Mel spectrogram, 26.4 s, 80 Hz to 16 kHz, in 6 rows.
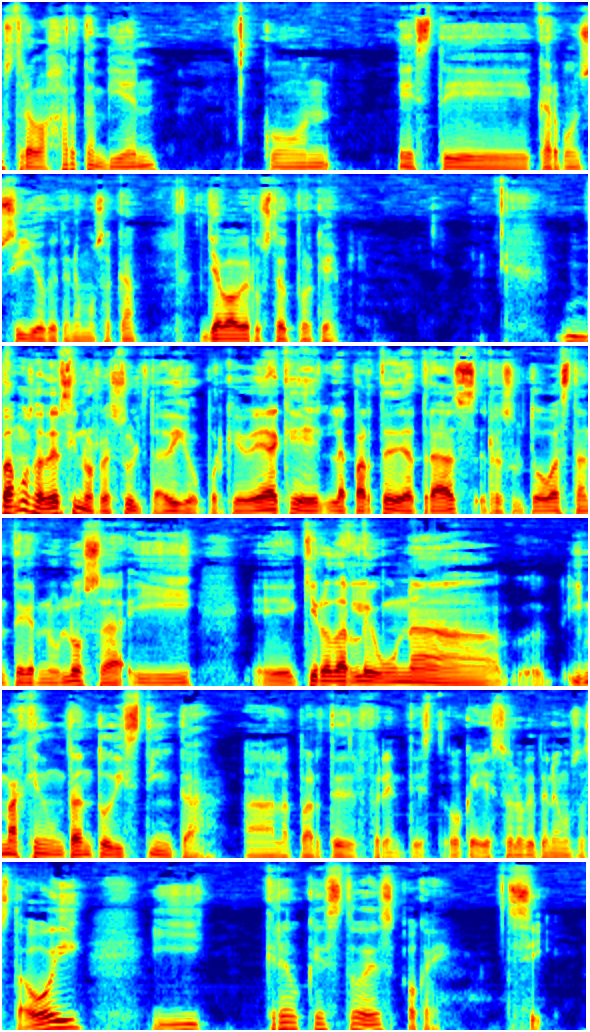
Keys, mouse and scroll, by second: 3.3 click, 20.3 click, 20.8 click, 21.9-23.4 drag, 24.4 click, 24.8 click, 25.8 click, 26.2 click.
